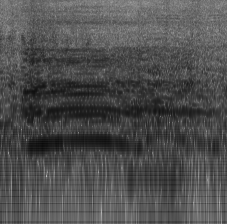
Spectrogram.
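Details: Cow with calf at the Aftabganj cattle market in Dinajpur, Bangladesh, giving one long, steady, tonal moo of about a second, rich in harmonics and tapering at the end, with faint crowd murmur behind.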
